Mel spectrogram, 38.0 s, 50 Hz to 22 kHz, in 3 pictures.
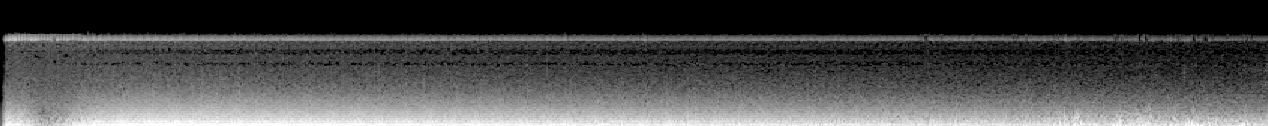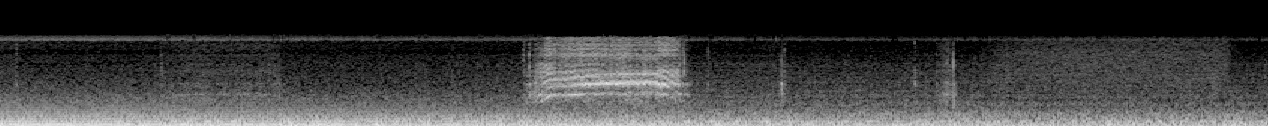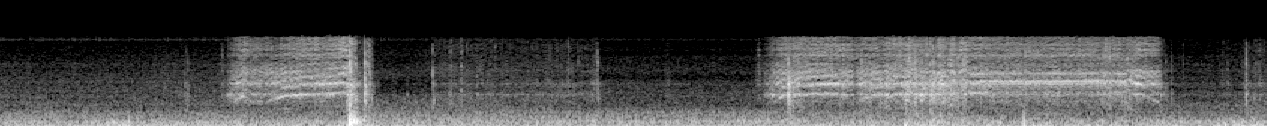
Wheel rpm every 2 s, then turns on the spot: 0, 0, 0, 0, 0, 0, 0, 10, 0, 90, 0, 0, 0, 10, 70, 10, 60, 150, 90.
14-16 18-20 28-32 36-38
